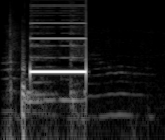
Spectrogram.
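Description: A single loud electronic beep: a steady high tone that starts about a third of a second in and cuts off suddenly under a second later.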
